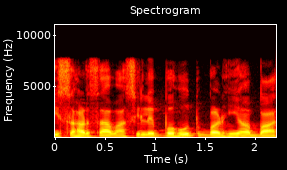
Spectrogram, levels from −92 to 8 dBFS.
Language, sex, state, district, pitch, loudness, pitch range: Maithili, male, Bihar, Saharsa, 130 Hz, -17 LUFS, 120-135 Hz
